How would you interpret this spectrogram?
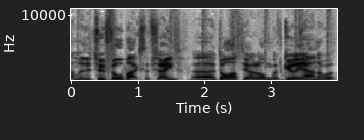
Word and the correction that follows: Reguilón: How do you pronounce it again, Seb? – Reguilón, yeah.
